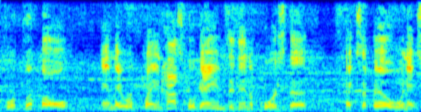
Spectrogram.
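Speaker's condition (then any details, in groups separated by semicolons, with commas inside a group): No condition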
